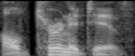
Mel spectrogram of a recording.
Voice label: "alternative", us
